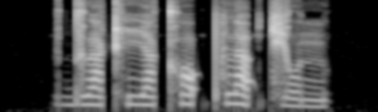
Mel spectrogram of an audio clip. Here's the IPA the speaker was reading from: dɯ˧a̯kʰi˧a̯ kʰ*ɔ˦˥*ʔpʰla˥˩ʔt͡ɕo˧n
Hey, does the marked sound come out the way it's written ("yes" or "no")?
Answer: yes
